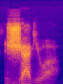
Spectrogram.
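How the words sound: Jaguar is said with a British pronunciation. The speaker calls it right. "It's Jaguar, like they say in the commercials for the car"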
